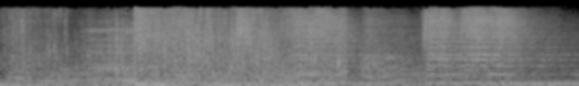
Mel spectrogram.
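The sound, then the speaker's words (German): Loud explosions from an action film rumble continuously with deep, heavy booms, sharper blasts bursting out around the middle and near the end, apparently layered with a dramatic musical score and no voices. “Explosionen, Hubschrauber und einfach die absolute Action.”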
